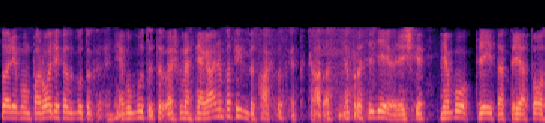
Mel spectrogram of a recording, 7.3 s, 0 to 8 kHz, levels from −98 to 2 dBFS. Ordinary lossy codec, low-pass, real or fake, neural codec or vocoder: AAC, 16 kbps; 7.2 kHz; fake; vocoder, 24 kHz, 100 mel bands, Vocos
